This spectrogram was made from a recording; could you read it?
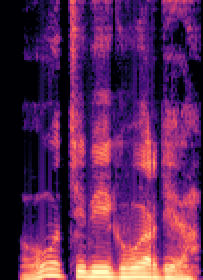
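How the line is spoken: Grumbling. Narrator (Russian): проворчал Алексей

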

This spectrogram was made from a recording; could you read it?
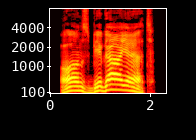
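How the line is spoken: Yelled, lower voice. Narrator (Russian): фальшивый констебль заорал более низким голосом

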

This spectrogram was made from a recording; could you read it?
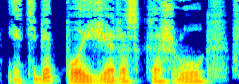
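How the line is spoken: Low voice. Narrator (Russian): вполголоса произнесла Женя

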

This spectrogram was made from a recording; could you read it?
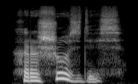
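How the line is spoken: Quiet, sad voice. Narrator (Russian): сказал тихо и печально

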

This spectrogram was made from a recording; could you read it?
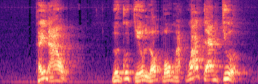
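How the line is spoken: Loud shout. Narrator (Vietnamese): Ông ta ... dở giọng quát lớn

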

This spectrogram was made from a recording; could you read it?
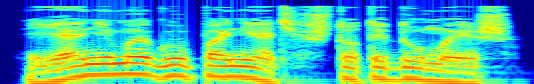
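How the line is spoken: Plain. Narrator (Russian): ответила она

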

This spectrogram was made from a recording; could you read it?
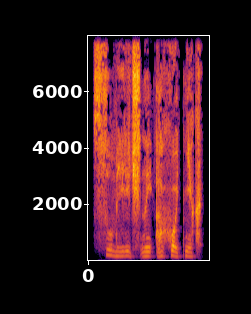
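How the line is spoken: Hissed. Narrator (Russian): зашипел он

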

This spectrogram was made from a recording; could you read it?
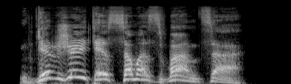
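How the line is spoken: Joyful yelling. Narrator (Russian): сам хозяин, который радостно заорал

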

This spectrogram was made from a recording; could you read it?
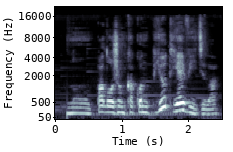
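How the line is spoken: Sullen grumbling. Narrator (Russian): хмуро проворчала Кира

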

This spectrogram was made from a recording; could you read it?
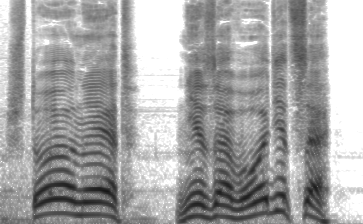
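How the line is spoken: Shout. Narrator (Russian): крикнул ему Дон Мартин

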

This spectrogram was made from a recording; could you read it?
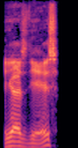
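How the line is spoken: Calm. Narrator (Russian): спокойно сказал я

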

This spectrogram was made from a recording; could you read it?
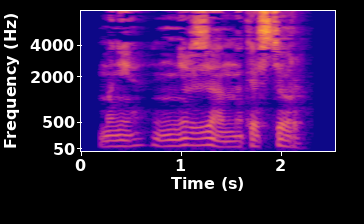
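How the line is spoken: Dazed mutter. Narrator (Russian): оторопело пробормотал сторож

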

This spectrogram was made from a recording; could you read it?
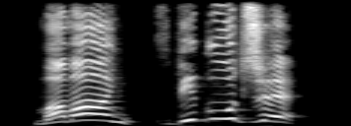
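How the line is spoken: Yelling at full voice. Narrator (Russian): во все горло орал Юрао

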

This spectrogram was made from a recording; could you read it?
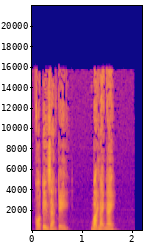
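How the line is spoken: Many voices shouting. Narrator (Vietnamese): Nhiều tiếng quát to

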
